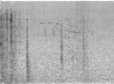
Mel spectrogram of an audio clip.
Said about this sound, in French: Notre héroïne pousse les grandes portes de sa nouvelle destinée.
